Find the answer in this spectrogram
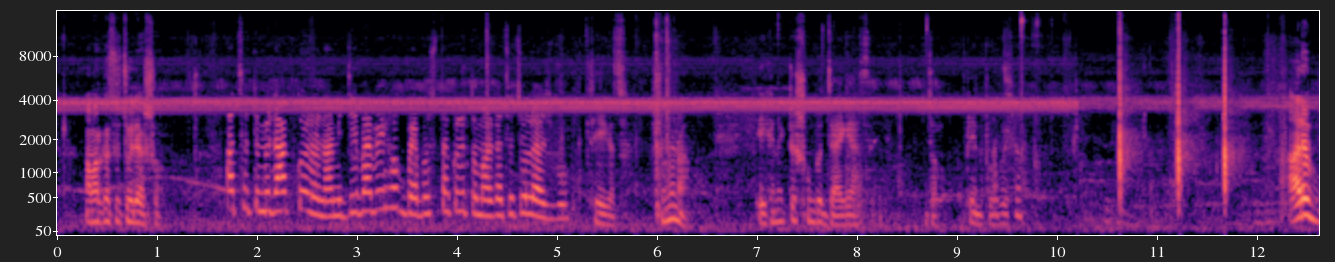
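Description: Crickets chirring at night as one steady high drone that stops abruptly about ten seconds in, under low talking. Three sharp clicks come near the end.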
